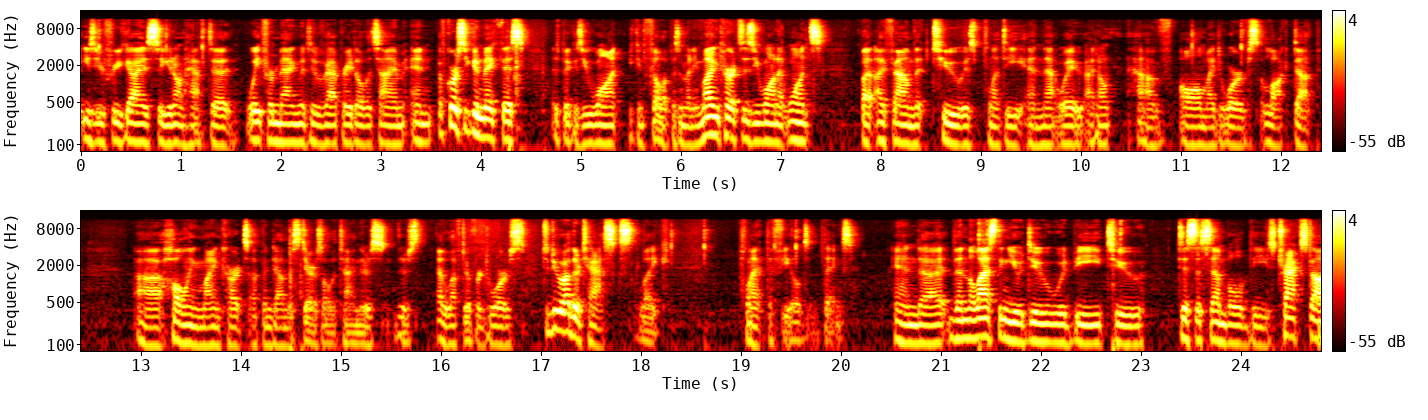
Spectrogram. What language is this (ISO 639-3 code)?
eng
